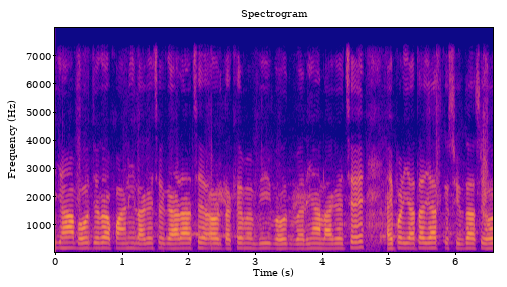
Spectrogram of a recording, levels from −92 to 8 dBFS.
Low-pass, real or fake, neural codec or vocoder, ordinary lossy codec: 7.2 kHz; real; none; none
